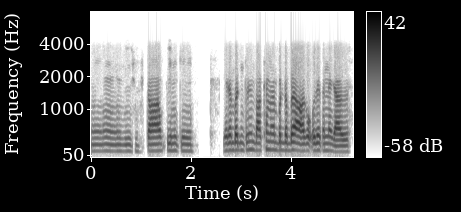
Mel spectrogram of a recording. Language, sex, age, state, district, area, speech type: Dogri, male, 18-30, Jammu and Kashmir, Udhampur, rural, conversation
